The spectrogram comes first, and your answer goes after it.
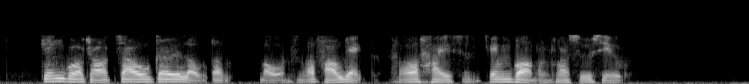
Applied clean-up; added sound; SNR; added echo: neural diffusion model UNIVERSE++.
